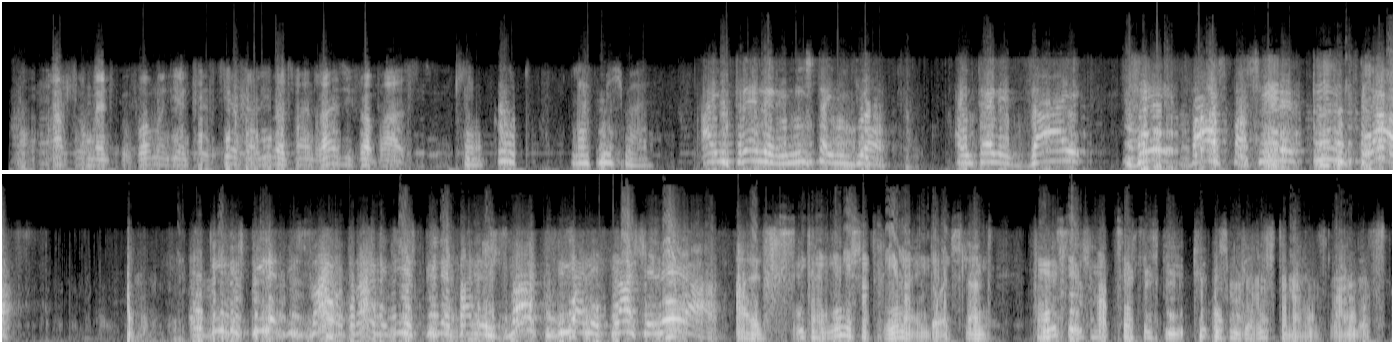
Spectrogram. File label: Modulated Voices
